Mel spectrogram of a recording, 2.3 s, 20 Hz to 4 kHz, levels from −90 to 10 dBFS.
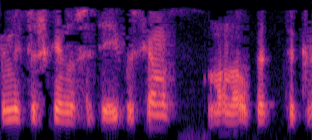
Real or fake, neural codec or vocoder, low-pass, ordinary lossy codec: real; none; 3.6 kHz; MP3, 16 kbps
